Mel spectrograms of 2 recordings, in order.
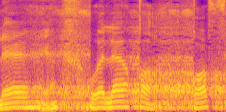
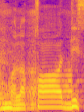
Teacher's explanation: qaf itu huruf yang ada di pangkal lidah ya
